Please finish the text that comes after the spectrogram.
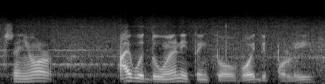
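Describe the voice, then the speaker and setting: An actor playing a sly, ingratiating Mexican fugitive with a Mexican accent in 1940s radio style, speaking wheedlingly. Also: male voice, mid-range voice, animated, a little fast, close to an everyday voice. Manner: speaks of himself in third person, wheedling. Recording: noisy 1949 radio transcription.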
